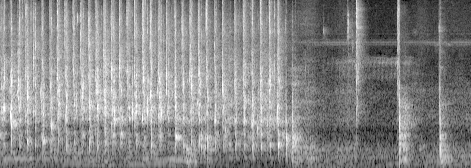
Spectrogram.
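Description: Rapid, steady strokes whisk a raw ostrich egg in a bowl, a dense run of even clicks for about six seconds, then a few scattered single taps and knocks follow.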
